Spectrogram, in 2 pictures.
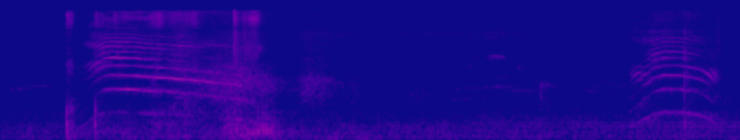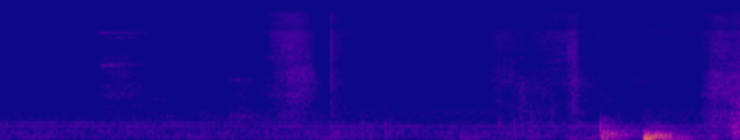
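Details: Kitten at home calling out with a couple of clear, rising-then-falling meows in the first two seconds, then a quieter single meow near five seconds, with soft household knocks and rustling toward the end.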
